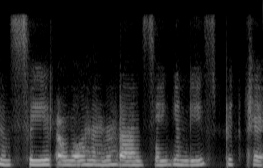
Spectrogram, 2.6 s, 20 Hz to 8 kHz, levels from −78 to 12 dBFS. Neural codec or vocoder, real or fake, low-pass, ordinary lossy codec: codec, 16 kHz, 0.5 kbps, FreqCodec, smaller model; fake; 7.2 kHz; MP3, 64 kbps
